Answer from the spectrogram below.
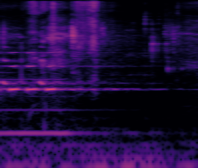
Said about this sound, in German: Was war das? Das war. Das war mein Handy. Ich habe eine Nachricht.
